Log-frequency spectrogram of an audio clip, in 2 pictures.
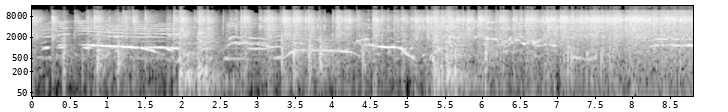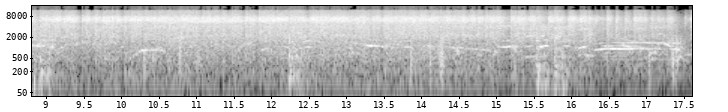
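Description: Firework rockets whistle as they climb.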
